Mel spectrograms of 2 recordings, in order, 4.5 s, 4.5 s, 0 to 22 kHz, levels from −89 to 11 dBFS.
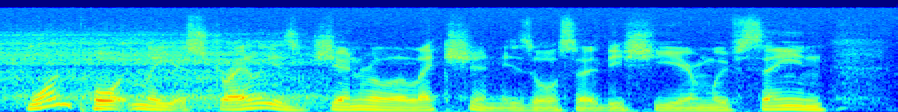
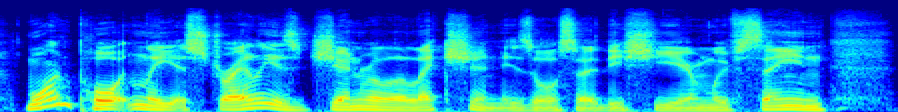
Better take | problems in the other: second | hiss; noticeable; throughout; 10 dB below the speech

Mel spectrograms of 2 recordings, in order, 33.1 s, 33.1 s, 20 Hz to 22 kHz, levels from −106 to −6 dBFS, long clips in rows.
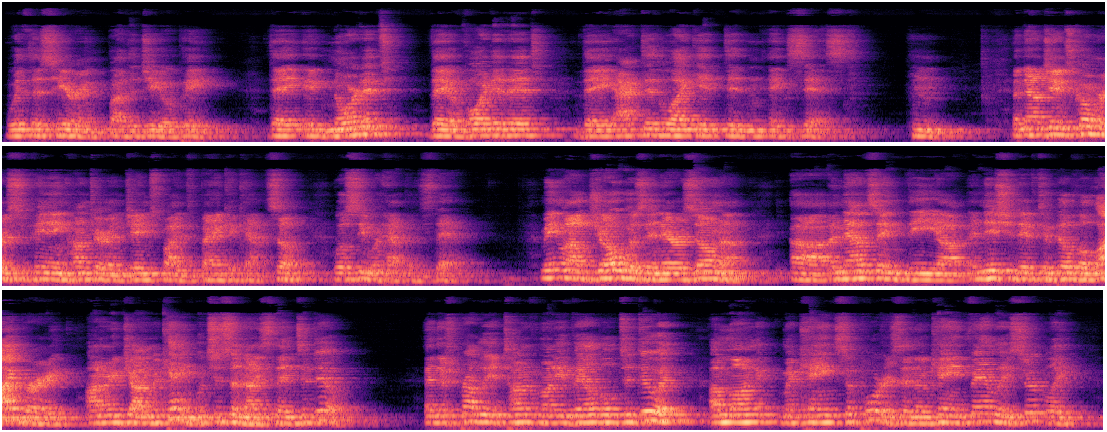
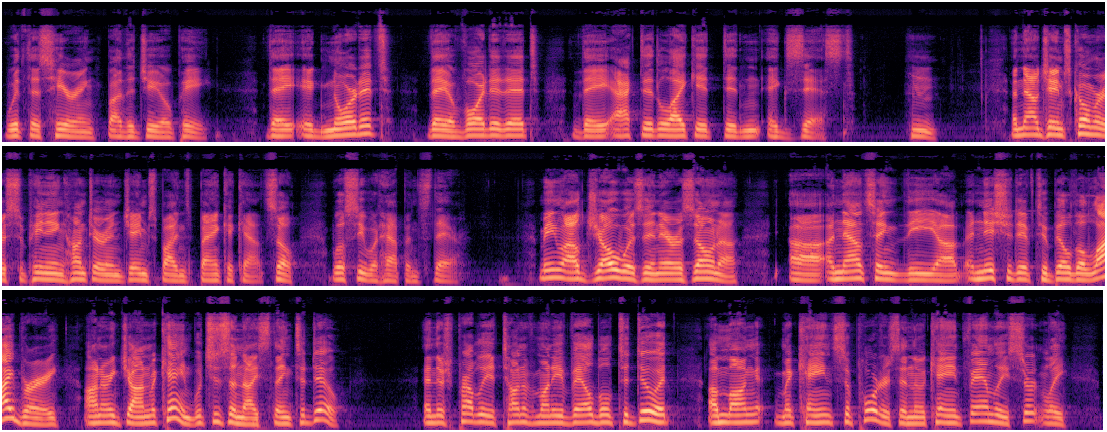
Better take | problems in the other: second | room echo; noticeable; dies away in 0.7 s // off-mic speech; far

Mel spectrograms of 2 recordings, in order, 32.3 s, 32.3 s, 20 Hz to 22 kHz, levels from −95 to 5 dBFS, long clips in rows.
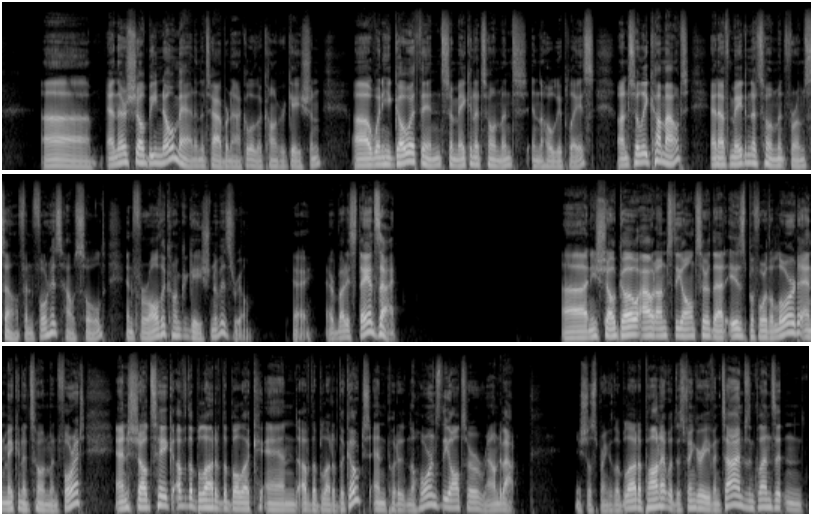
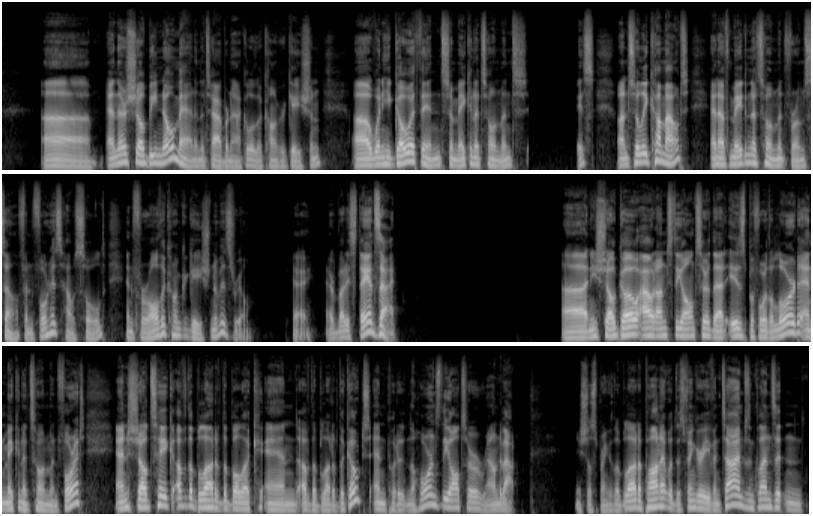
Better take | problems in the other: first | audio cutting out; at 7 s for 0.5 s

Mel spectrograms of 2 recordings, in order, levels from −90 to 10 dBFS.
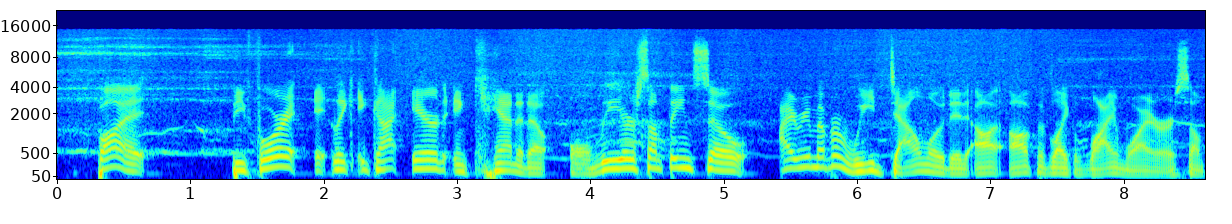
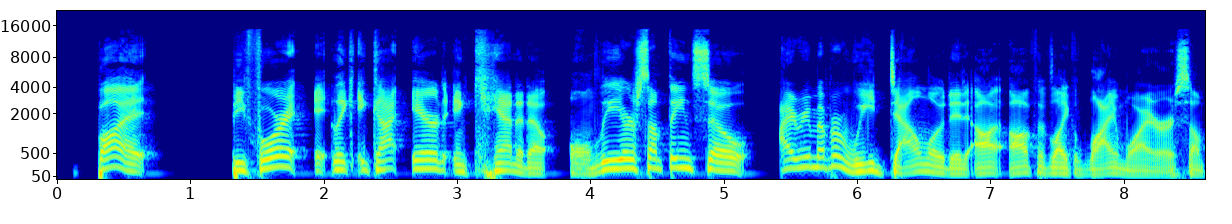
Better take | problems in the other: second | hiss; noticeable; throughout; 10 dB below the speech

